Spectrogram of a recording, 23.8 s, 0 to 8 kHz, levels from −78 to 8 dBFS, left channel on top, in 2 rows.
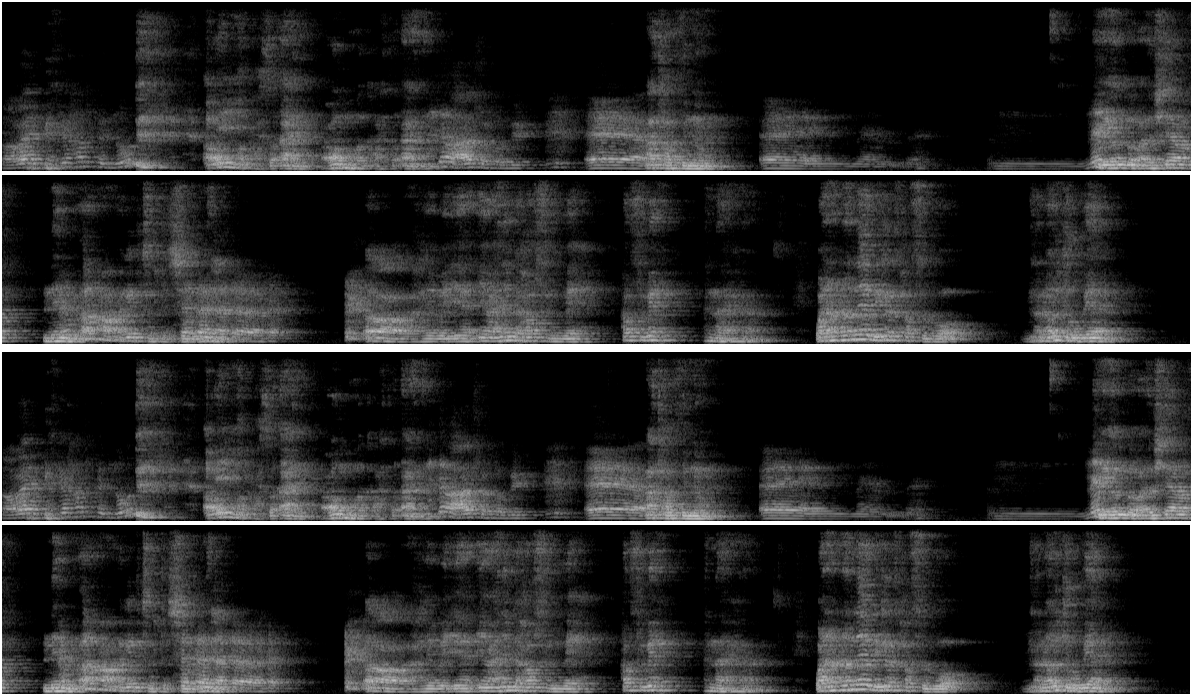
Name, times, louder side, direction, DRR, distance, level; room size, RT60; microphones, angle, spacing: voice 1, 0.0-1.4 2.1-2.8 3.3-3.4 4.2-6.9 7.6-9.2 9.9-11.2 12.4-12.7 13.7-14.7 15.3-15.5 18.3-18.5 22.1-22.4, right 1 dB, 45° right, -2 dB, 0.8 m, -28 dB
voice 2, 1.3-4.3 6.4-7.1 10.9-11.9 12.3-14.2 15.5-17.8 18.1-18.5 18.9-19.5 20.0-21.4 22.1-23.0, right 1 dB, 15° right, -9 dB, 0.6 m, -21 dB
4.5 x 2.1 x 2.8 m, 0.75 s
head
